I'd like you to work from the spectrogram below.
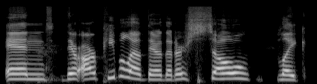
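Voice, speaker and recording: Woman, panel moderator. Smooth, crisp voice, medium pitch, dry sound, casual and emphatic delivery. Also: unhurried, fairly bright tone, no room sound. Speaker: panel moderator and audio drama creator. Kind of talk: panel discussion, casual talk.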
